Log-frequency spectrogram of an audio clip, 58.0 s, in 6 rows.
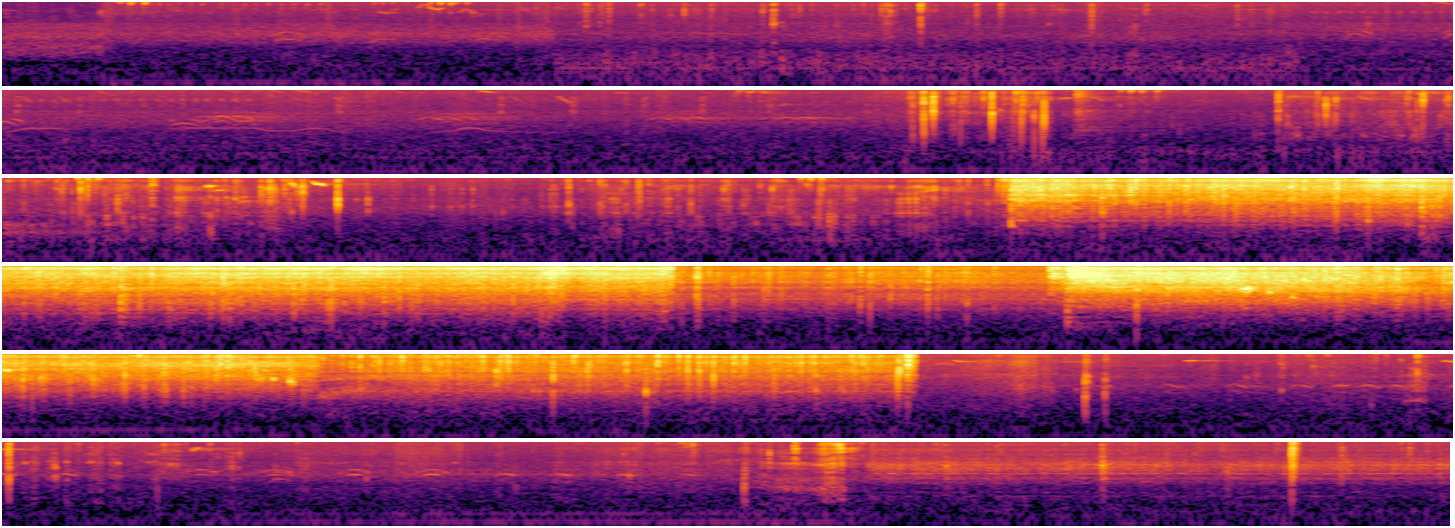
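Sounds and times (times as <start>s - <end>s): bacon sizzling in frying pan: 25.4s - 44.8s, 54.2s - 58.0s.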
